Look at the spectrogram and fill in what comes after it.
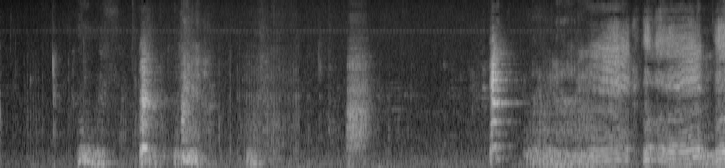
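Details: Havanese dog; whining growl; wanting another dog's bone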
